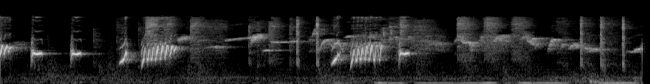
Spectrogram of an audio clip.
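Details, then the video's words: A male white-rumped shama in an aviary sings to call a female for mating, opening with sharp clicks and short whistles, then swelling into loud fluty phrases, slurred notes and scratchy chatter. "Murai jantan mulai memanggil betina mengajak kawin !!"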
